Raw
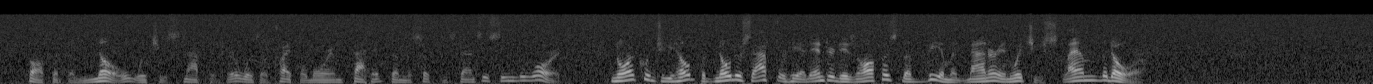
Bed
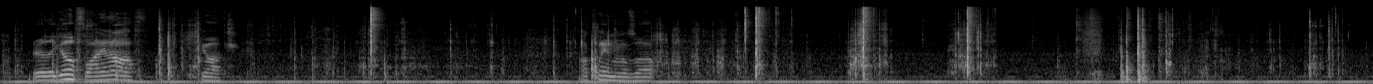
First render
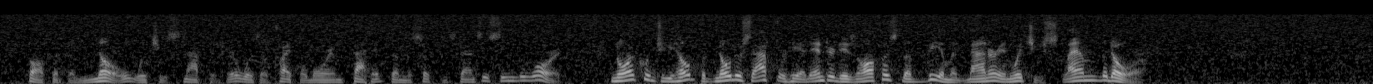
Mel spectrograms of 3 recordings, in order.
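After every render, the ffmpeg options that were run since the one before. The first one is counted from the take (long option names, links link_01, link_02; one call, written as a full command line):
ffmpeg -i in.wav -af "afftdn=noise_reduction=14:noise_floor=-43" out.wav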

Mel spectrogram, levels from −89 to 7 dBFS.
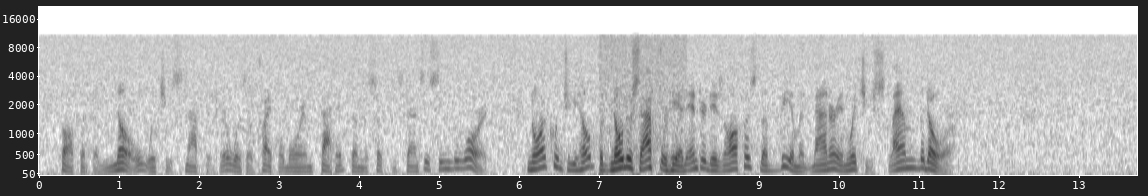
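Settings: ffmpeg -i in.wav -filter_complex "[0:a]asplit=3[link_01][link_02][link_03];[link_01]afade=type=out:start_time=7:duration=0.02[link_04];[link_02]acontrast=87,afade=type=in:start_time=7:duration=0.02,afade=type=out:start_time=8.09:duration=0.02[link_05];[link_03]afade=type=in:start_time=8.09:duration=0.02[link_06];[link_04][link_05][link_06]amix=inputs=3:normalize=0" out.wav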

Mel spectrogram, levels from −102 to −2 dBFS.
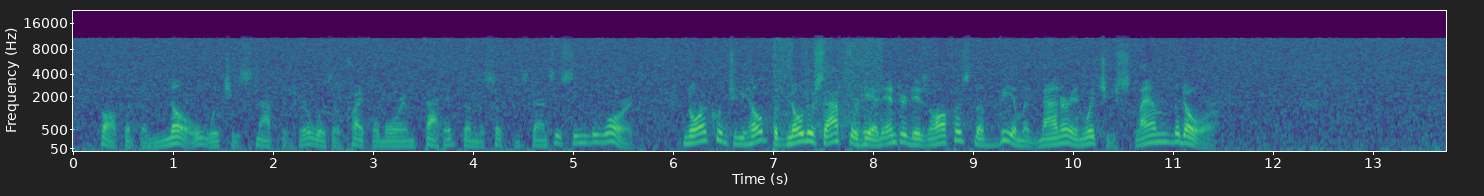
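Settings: ffmpeg -i in.wav -filter_complex "[0:a]acrossover=split=280[link_01][link_02];[link_01]acompressor=threshold=-44dB:ratio=4[link_03];[link_02]alimiter=limit=-18dB:level=0:latency=1:release=101[link_04];[link_03][link_04]amix=inputs=2:normalize=0" out.wav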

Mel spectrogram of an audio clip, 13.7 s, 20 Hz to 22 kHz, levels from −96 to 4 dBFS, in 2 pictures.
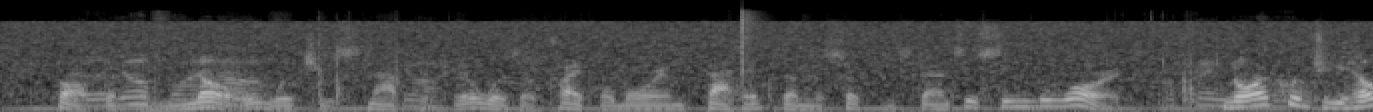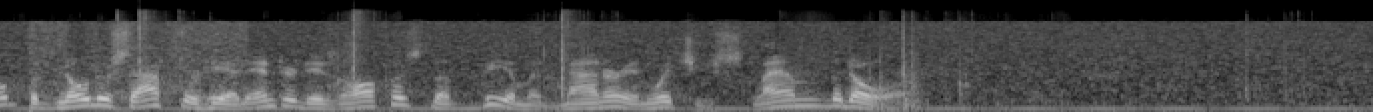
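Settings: ffmpeg -i in.wav -i bed.wav -filter_complex "[1:a]volume=-17dB[link_01];[0:a][link_01]amix=inputs=2:normalize=0" out.wav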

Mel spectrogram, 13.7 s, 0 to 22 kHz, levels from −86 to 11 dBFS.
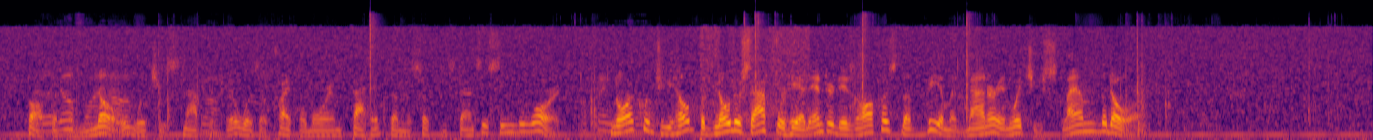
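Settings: ffmpeg -i in.wav -af "volume=10.5dB" out.wav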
